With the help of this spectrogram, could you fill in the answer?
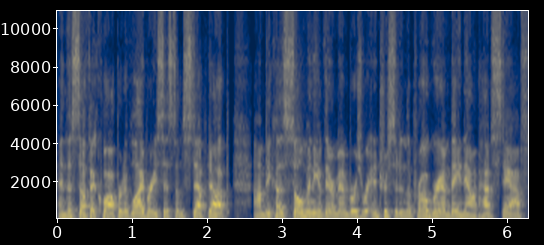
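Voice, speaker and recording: A woman speaks very fast in an American accent, her pitch fairly low and her intonation fairly even. The background is quiet. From New York. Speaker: library director and nonprofit board president. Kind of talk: webinar presentation.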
